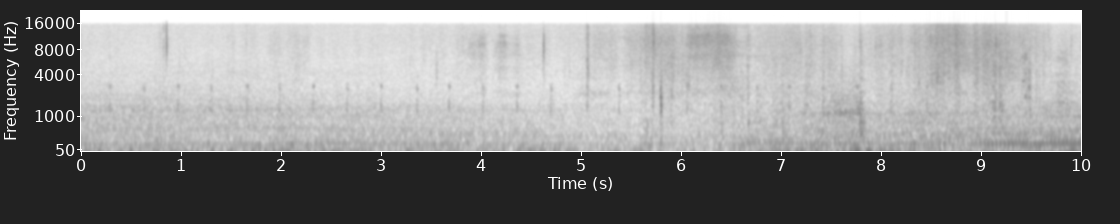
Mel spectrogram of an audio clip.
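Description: Cabin sound of a Mazda6's 2.2-litre SKYACTIV-D turbodiesel with six-speed automatic through a right turn: a quiet engine hum and road noise, with the turn signal ticking about twice a second. In the last few seconds the engine pulls harder and its note rises as the car accelerates out of the corner, with the engine dropping in revs at the shifts and a little tyre squeal on the damp road.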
